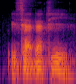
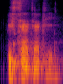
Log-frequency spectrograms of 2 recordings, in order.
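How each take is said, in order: The two takes are said the same way.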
